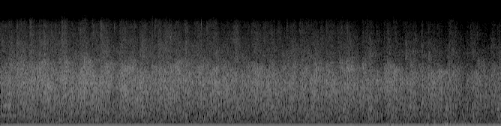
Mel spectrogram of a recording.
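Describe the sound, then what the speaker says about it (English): Crowd applause for the UTRGV pep band at a press conference: a steady, fairly faint wash of many hands clapping that holds evenly throughout, with a low electrical hum underneath. "how about a round of applause for the pet band today?"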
